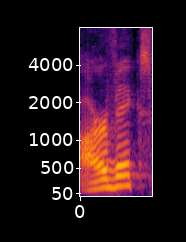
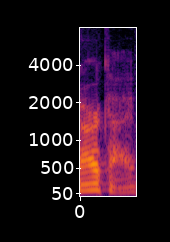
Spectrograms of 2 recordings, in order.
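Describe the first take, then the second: First: The word ends with a 'vix' sound. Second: The word sounds like 'archive'. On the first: The speaker calls it wrong. "I thought it was Arvix for a while" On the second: The speaker calls it right. "you pronounce that Archive"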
